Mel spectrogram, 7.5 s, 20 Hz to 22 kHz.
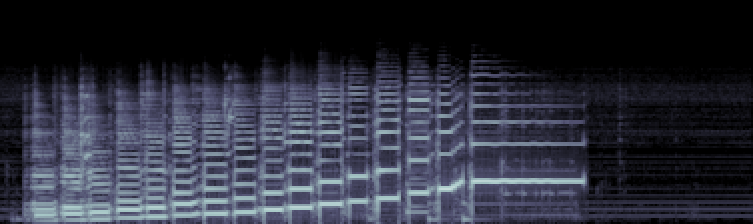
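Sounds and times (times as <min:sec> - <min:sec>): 
guitar playing G pentatonic: 0:00.2 - 0:05.9.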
